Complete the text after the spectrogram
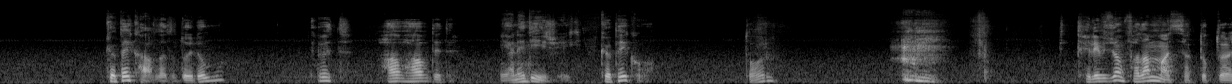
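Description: A man talks calmly nearby in short bursts.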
